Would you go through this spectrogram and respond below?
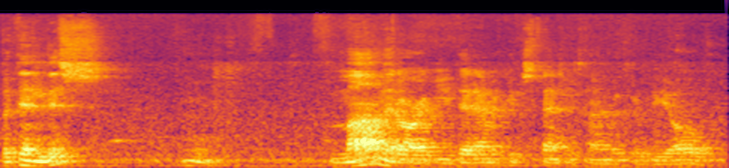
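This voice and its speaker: A male teacher leading an interactive read-aloud, questioning his class in a lively, engaging way. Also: sits low, normal speed. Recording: echoey classroom, distant mic, noisy.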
